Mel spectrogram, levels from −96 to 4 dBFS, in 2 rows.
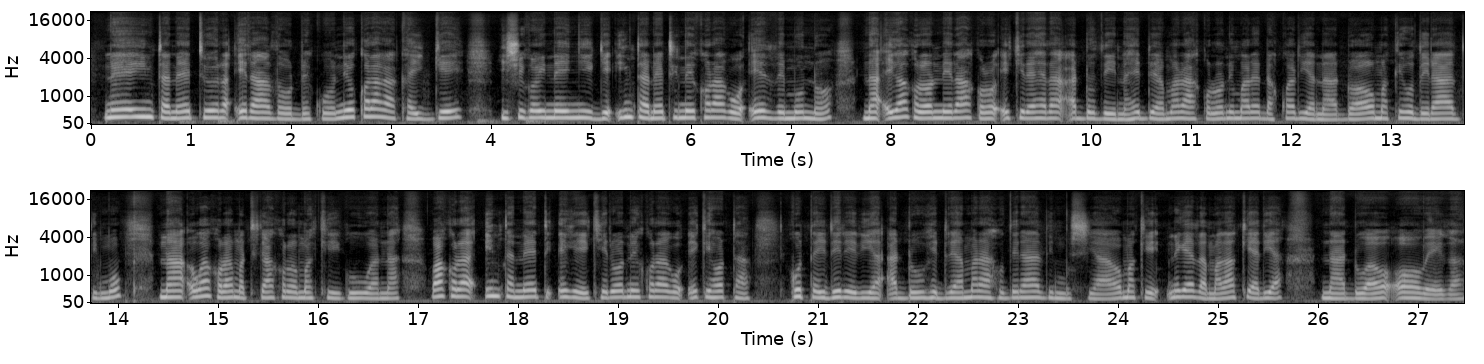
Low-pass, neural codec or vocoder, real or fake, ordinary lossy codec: none; codec, 44.1 kHz, 7.8 kbps, Pupu-Codec; fake; none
